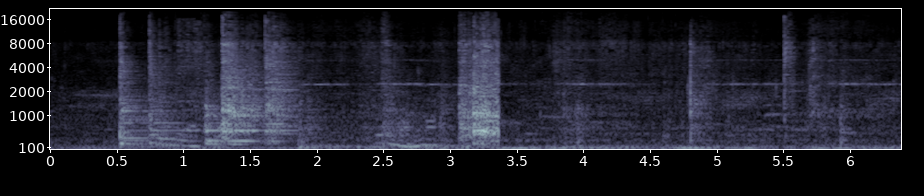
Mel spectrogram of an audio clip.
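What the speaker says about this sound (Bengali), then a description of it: "এবার আমি চাপাটা খুলছি" A pot lid is lifted off cooked chicken curry, giving a couple of short metallic clanks and scrapes against a faint kitchen background, with a voice speaking briefly.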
